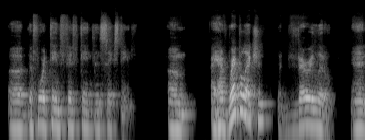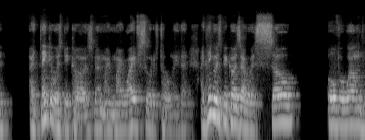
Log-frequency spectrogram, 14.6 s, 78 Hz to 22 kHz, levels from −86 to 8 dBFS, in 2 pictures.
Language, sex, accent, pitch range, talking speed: English, male, American, 120-140 Hz, 150 wpm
